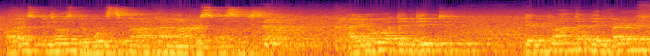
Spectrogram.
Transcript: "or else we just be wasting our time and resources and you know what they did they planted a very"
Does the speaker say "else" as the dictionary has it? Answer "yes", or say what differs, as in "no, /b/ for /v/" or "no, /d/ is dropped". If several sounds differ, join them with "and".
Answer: no, /l/ is dropped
